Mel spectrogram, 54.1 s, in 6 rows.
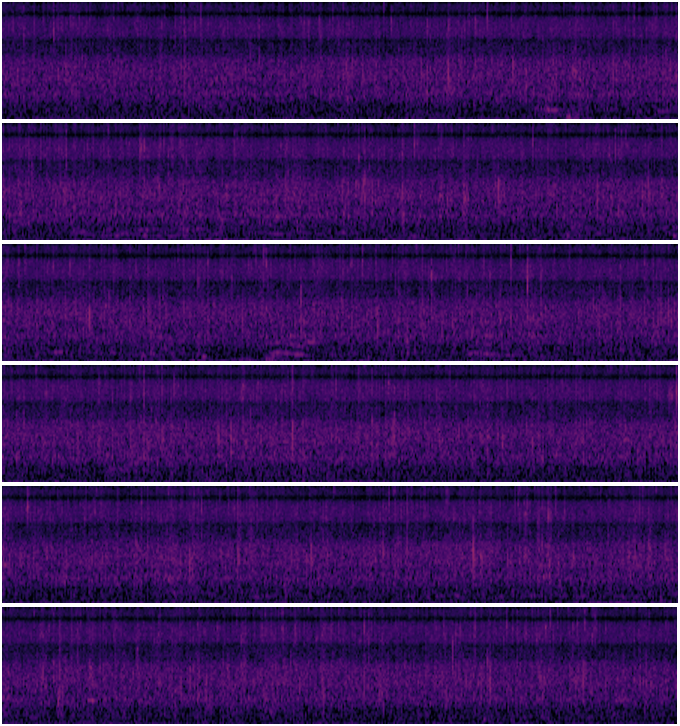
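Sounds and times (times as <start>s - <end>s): faint steady rain: 0.0s - 54.0s.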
